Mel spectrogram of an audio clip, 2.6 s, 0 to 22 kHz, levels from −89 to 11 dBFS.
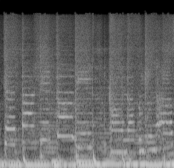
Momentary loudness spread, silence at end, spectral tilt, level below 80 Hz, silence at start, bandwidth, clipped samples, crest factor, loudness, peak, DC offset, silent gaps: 1 LU; 0 s; -4 dB/octave; -18 dBFS; 0 s; 17 kHz; under 0.1%; 10 dB; -18 LUFS; -6 dBFS; under 0.1%; none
